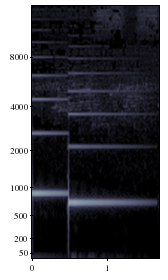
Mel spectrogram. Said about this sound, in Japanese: じゃあ、ちょっとピンポン押していいですかお願いします。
